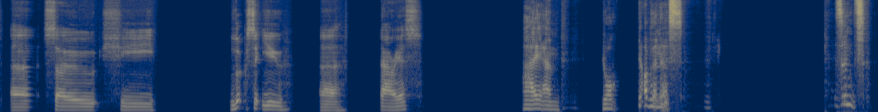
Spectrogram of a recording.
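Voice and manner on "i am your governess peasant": frightened, barely held together, rising pitched-up voice. Voicing a captive governess answering an interrogator: fearful voice. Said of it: "There is fear in her voice".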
